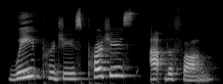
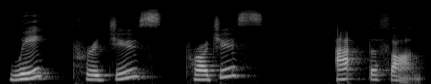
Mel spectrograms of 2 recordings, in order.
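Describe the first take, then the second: First: The sentence is spoken quickly. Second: The sentence is spoken slowly. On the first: "Now faster, like a native speaker" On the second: "we'll go slow"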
